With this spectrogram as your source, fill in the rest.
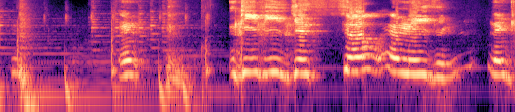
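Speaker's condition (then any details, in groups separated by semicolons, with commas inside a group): Cerebral palsy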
